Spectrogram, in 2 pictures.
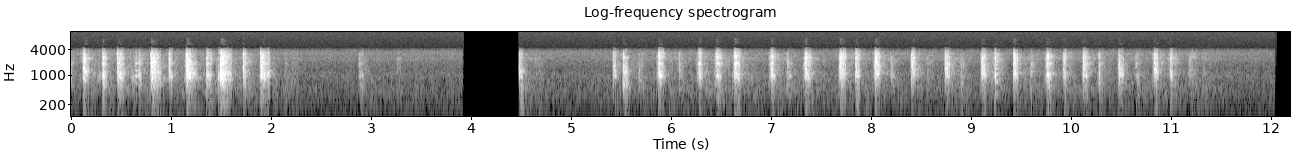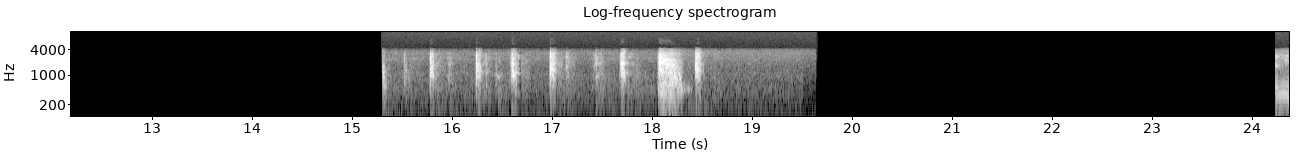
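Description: Rapid, irregular clacking of keys on a keyboard, coming in several bursts of typing separated by pauses of silence. The clicks are fairly faint and there is no talking.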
